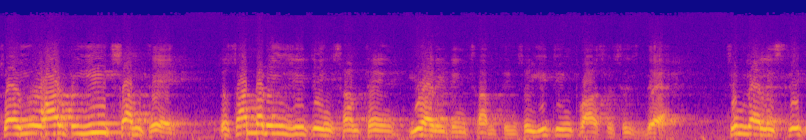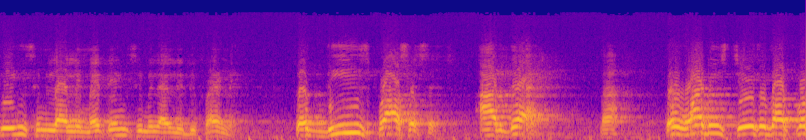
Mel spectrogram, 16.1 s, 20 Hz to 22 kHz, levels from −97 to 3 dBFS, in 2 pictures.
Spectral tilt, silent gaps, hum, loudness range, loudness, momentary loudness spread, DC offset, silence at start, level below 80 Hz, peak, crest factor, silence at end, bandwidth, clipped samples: -8 dB/octave; none; none; 3 LU; -17 LUFS; 11 LU; under 0.1%; 0 s; -44 dBFS; -6 dBFS; 10 dB; 0 s; 14 kHz; under 0.1%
